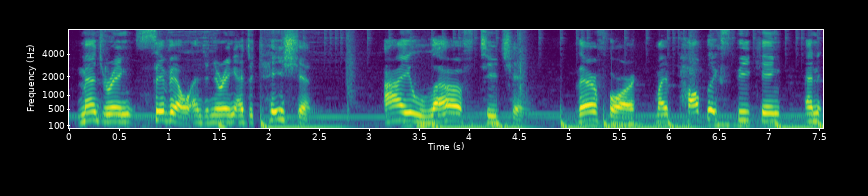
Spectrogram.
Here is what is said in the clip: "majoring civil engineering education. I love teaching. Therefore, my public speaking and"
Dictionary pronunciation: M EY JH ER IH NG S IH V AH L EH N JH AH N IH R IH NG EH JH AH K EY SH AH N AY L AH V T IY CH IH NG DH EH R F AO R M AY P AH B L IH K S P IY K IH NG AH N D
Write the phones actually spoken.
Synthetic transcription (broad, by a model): M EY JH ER IH NG S IH V AH L EH N JH AH N IH R IH NG EH JH AH K EY SH AH N AY L AH V T IY CH IH NG DH EH R F AO R M AY P AH B L IH K S P IY K IH NG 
